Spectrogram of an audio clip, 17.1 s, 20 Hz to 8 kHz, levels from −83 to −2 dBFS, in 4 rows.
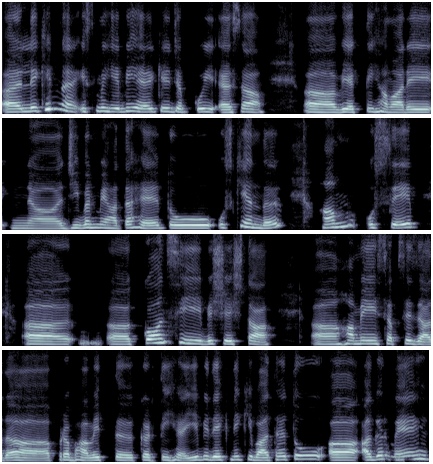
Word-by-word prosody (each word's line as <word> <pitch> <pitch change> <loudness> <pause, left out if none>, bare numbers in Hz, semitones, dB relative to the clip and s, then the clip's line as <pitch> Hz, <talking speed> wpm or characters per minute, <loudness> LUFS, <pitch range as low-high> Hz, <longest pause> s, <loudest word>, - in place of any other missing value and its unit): अ, 205 - +4
लेकिन 260 - +3
इसमें 225 +4 -4
ये 225 -2 +1
भी 255 +4 -4
है 210 -1 +1
कि 235 +2 -2
जब 215 -2 -2
कोई 215 0 +1 0.2
ऐसा 195 +2 0 0.5
अ, 185 -2 +4
व्यक्ति 200 +2 0
हमारे 190 -2 +1
न 170 -2 -5
जीवन 200 +3 -2
में 215 - -4
आता 185 +3 -2
है 185 0 +1
तो 195 0 +2 0.4
उसके 225 +7 -4
अंदर, 205 - -1 0.4
हम 255 +10 -1
उससे 220 0 0
अ 250 -4 -8
अ, 185 -1 +1 0.2
कौन 270 +2 +6
सी 240 -8 -1
विशेषता 205 -3 0 0.5
अ, - - -4 0.3
हमें 215 0 0
सबसे 215 +1 -2
ज़्यादा 180 -1 +2 0.4
प्रभावित 195 -2 -1 0.3
करती 195 0 -3
है, 175 -4 -2
ये 195 - +1
भी 235 +2 -4
देखने 215 +1 +1
की 225 +1 -6
बात 180 +1 +1
है 225 - -1
तो 255 - +2
अ, - - -2 0.3
अगर 245 +6 0
मैं 250 +5 -3
210 Hz, 160 wpm, -23 LUFS, 190-225 Hz, 0.5 s, कौन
